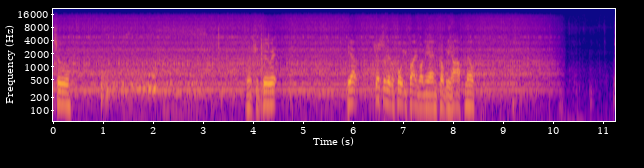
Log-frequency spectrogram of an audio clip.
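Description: A lathe motor hums steadily as it spins.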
